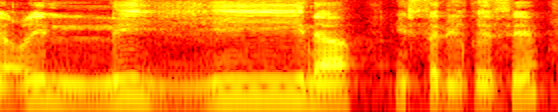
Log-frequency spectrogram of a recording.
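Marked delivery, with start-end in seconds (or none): 0.0-1.6 علیین stretched slowly, lam doubled, ya sound kept clear; slow recitation. Shown as a demonstration. Teacher showing the ya sound, reciting slowly. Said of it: "یعنی گزارنا ہے".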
